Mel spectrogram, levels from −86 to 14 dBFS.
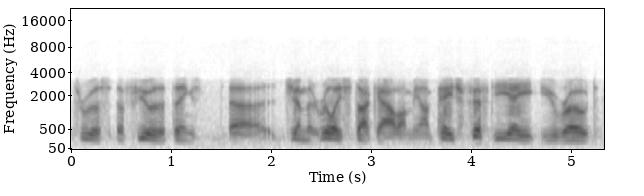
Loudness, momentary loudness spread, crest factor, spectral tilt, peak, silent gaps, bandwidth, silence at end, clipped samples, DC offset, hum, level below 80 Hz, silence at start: -26 LUFS; 8 LU; 16 dB; -5 dB/octave; -10 dBFS; none; 10.5 kHz; 0.05 s; under 0.1%; under 0.1%; none; -74 dBFS; 0.05 s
